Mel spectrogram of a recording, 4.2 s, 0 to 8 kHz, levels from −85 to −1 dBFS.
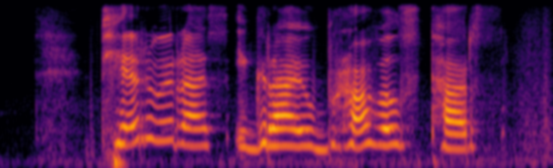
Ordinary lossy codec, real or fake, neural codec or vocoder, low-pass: none; real; none; 7.2 kHz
